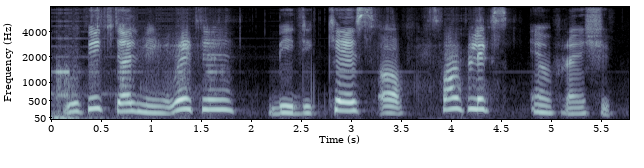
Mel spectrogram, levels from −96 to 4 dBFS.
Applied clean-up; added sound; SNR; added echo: neural separator model SepFormer DNS4.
